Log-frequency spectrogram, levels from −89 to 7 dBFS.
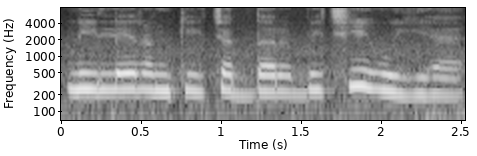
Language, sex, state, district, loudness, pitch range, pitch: Hindi, female, Punjab, Fazilka, -13 LUFS, 225-245 Hz, 240 Hz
